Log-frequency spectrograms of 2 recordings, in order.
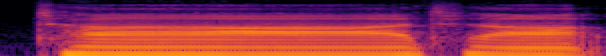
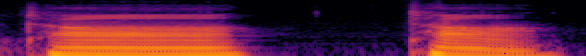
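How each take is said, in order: First: The two syllables are joined without a break. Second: The two syllables are separated by a short break. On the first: The notes are connected by a slur. "with no break" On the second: The notes are played separately. "as opposed to"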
